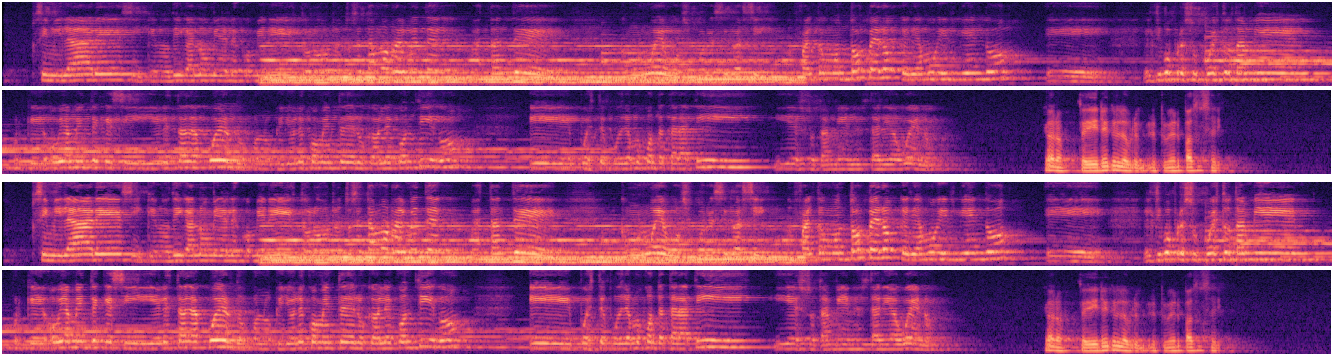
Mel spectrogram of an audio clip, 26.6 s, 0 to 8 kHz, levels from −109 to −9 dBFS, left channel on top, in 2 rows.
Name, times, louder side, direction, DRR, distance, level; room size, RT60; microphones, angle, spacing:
voice 1, 0.3-10.1 10.4-17.9 18.6-22.7, right 2 dB, 85° right, 0 dB, 3.8 m, -28 dB
sound 1, 2.6-8.0, equal, 10° right, 1.1 m, -23 dB
sound 2, 6.0-11.3 12.0-19.4, left 3 dB, 55° left, 2.5 m, -37 dB
voice 2, 23.7-25.5, left 2 dB, 35° left, 13 dB, 0.8 m, -26 dB
28.0 x 24.5 x 4.4 m, 0.77 s
head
